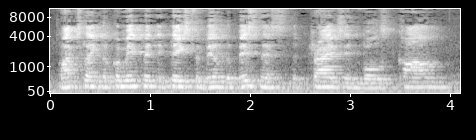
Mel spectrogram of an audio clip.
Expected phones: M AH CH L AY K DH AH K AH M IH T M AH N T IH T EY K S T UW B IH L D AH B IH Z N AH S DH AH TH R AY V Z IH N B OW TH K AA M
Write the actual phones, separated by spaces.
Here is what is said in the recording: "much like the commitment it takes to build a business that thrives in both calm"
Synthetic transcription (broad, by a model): M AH CH L AY K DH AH K AH M IH T M AH N T IH T EY K S T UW B IH L D AH B IH Z N AH S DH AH T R AY B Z IH N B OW S K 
